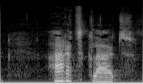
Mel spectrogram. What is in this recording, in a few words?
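"aardkluit", Dutch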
